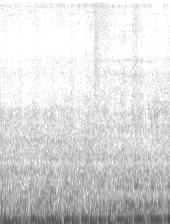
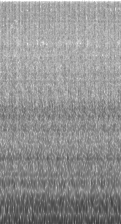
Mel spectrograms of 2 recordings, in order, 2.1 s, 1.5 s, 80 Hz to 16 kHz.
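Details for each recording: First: 1955 Ford, about 65 years old, after replacing a bad spark plug wire that caused a misfire: deep, even low idle rumble with no skips, running smoothly on all cylinders; cranked right up without choke, misfire fixed. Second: Uneven, lumpy idle with an irregular loping beat under the exhaust note on a 1955 Ford that had become hard to crank; one cylinder isn't firing, traced to a bad spark plug wire.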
